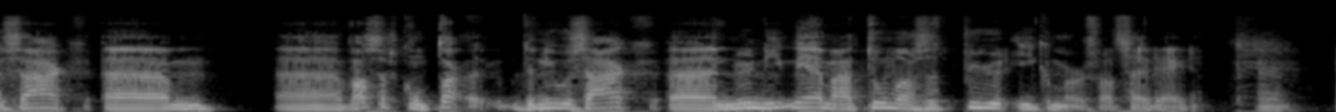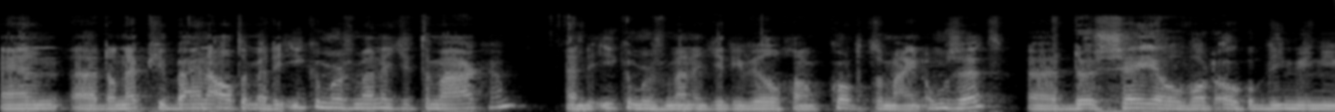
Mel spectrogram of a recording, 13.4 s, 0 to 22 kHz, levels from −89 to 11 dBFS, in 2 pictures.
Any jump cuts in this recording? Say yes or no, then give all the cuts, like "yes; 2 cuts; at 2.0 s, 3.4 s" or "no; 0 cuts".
yes; 2 cuts; at 1.3 s, 11.8 s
